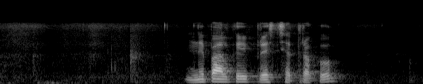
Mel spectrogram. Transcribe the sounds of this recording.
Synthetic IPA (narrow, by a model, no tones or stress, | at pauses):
nepalkʌjprest͡sʰet̪rʌko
